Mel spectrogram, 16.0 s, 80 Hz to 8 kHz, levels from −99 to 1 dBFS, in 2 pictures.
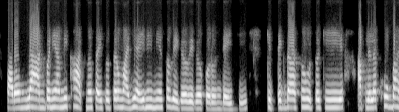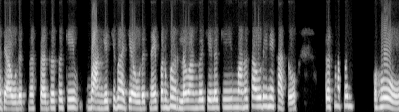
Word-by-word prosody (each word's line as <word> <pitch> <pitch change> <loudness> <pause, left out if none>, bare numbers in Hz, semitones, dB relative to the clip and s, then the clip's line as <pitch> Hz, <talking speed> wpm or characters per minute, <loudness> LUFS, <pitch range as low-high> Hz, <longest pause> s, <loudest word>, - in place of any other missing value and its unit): कारण 200 +2 +3
लहानपणी 215 0 +2
आम्ही 215 +1 +2
खात 230 -3 0
नसायचो 205 -1 +1
तर 215 0 +4
माझी 210 +2 +1
आई 205 0 +4
नेहमी 210 0 0
असं 215 +2 -1
वेगळं-वेगळं 180 -2 +2
करून 170 -1 0
द्यायची 160 +1 -2 0.4
कित्येकदा 200 0 0
असं 205 +2 -1
होतं, 210 -1 +1
की 205 0 +1 0.4
आपल्याला 200 +1 +2
खूप 245 -2 +1
भाज्या 195 -6 +1
आवडत 170 +1 +1
नसतात. 180 0 -1
जसं 190 +2 0
की 210 0 +2 0.4
वांग्याची 190 +2 0
भाजी 205 -2 +1
आवडत 180 -1 +3
नाही, 185 +1 +2
पण 210 -1 0
भरलं 200 -5 +2
वांगं 200 0 0
केलं 205 0 +2
की 210 0 -3
माणूस 215 +1 -1
आवडीने 235 0 +3
खातो. 180 -3 -1 0.6
तसं 225 +3 -1
आपण 240 0 -3 0.6
हो, 215 -7 +3
205 Hz, 145 wpm, -12 LUFS, 185-215 Hz, 0.6 s, तर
